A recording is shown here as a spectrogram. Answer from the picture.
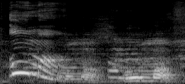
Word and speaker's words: umo: We call it Umo. Umo. The pronunciation of umo is very important. Umo. Say umo. Umo. No, not umo.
